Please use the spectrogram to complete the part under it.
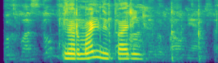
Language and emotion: Russian, neutral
